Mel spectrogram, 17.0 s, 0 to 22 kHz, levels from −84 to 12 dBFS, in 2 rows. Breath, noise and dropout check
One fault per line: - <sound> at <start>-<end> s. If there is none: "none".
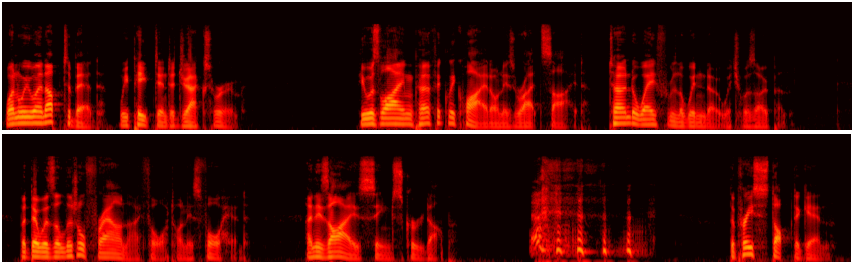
- laugh at 13.8-15.0 s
